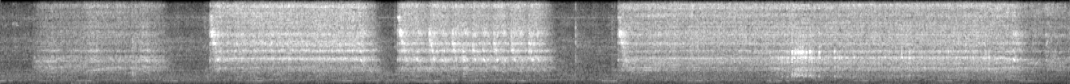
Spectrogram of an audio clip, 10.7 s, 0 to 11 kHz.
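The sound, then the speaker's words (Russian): A surgical drill whirs in several sustained bursts with brief pauses between them, a steady high-pitched grinding hiss over a low background hum, as a surgeon bores a 9-millimetre channel through a shin bone to pass a cruciate ligament graft into the knee joint. “Вы слышите звуки особой дрели, при помощи которой хирург создал 9-миллиметровый канал в моей большеберцовой кости, чтобы завести через него трансплант крестовидной связки в мой коленный сустав”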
